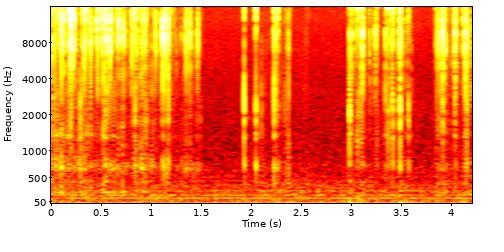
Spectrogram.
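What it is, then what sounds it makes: Stone-chip covered clutch being scratched. A stone-chip covered box clutch with a gold metal frame stands on its edge while long nails scratch its glued stone-chip side. Quiet, bright, gritty scratching comes in bursts with short pauses, over a low steady hum.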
